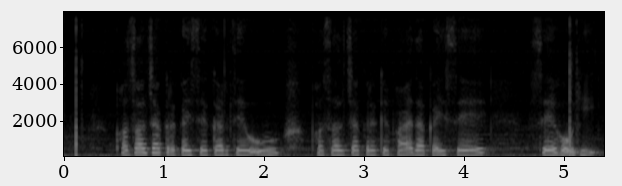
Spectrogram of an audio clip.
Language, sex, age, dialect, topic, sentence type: Chhattisgarhi, female, 41-45, Western/Budati/Khatahi, agriculture, question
